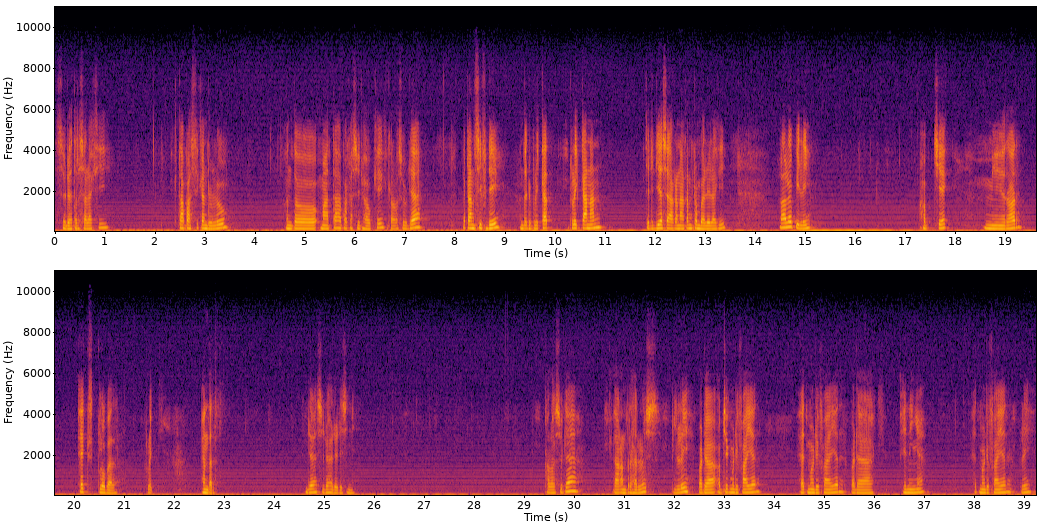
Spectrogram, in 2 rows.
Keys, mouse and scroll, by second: 0.7 right click, 1.8 scroll down 1, 2.1 middle click, 2.8 scroll up 5, 3.3 middle click, 4.4 g, 4.9 middle click, 6.6-6.9 scroll down 2, 7.1 KP_1, 8.5 shift+d, 10.9 right click, 14.7-15.6 scroll up 9, 17.0 click, 17.0 scroll up 2, 23.3 middle click, 26.6 shift+middle click, 27.2 scroll down 1, 27.8 scroll down 1, 29.9 scroll down 2, 33.0 click, 34.2 click, 35.6 click, 35.6 right click, 37.6 click.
